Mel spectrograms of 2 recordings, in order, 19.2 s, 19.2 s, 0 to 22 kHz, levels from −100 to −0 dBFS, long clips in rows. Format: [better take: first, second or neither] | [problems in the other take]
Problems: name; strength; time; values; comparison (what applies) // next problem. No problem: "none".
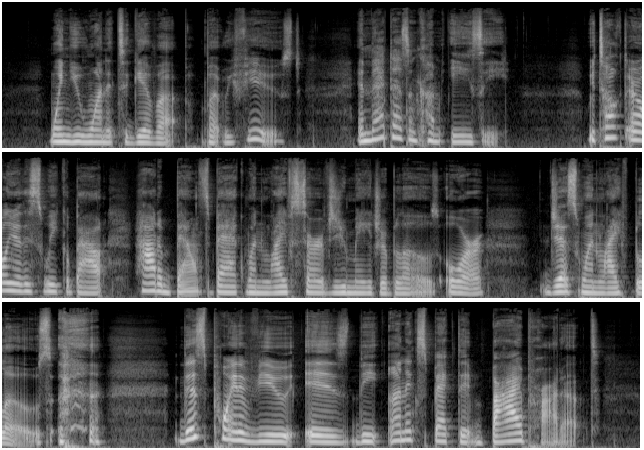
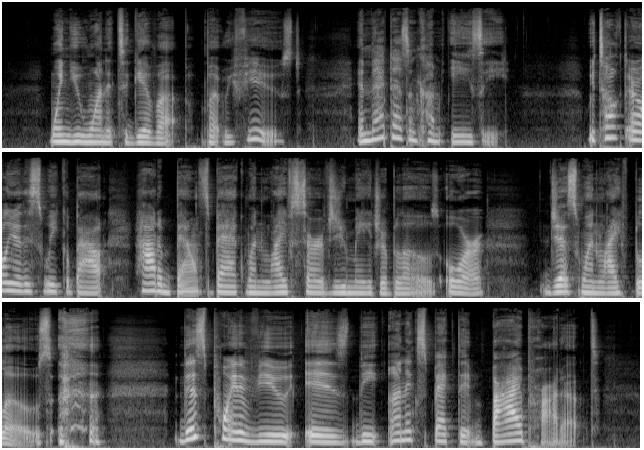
neither | none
